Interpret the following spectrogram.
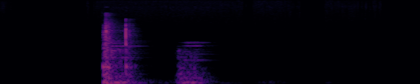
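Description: Pool ball dropping into a pocket of a coin-op Valley bar table with a sharp knock about half a second in, followed by a second, softer knock.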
